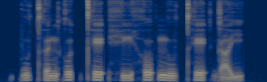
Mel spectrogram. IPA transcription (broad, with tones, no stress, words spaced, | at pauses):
pu˧t̪ʰə˧nko˦t̚t̪ʰe˦ʔ hi˧ho˦ʔn̪u˧ t̪ʰe˦ʔɡa˨˦j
